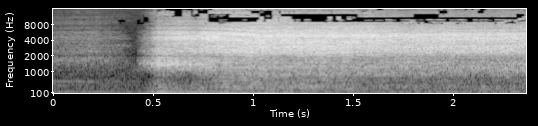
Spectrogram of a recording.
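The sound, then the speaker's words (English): After a brief quiet moment, a steady, loud hiss of falling rain starts abruptly and continues evenly, a dense wash of patter with no voices. “And then you hear the sound of rain.”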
